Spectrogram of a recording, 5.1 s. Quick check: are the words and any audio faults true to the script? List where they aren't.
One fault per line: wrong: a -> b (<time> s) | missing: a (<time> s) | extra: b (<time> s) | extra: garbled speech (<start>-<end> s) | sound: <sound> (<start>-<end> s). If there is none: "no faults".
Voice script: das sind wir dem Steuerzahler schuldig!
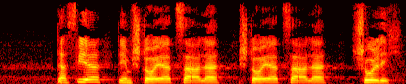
missing: sind (1.0 s)
extra: Steuerzahler (3.0 s)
